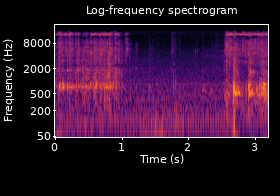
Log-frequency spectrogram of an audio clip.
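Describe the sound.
Number tokens shaken up for a prize draw make a bright rattling clatter of many small clinks, loud at first, easing off in the middle, then surging loud again.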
